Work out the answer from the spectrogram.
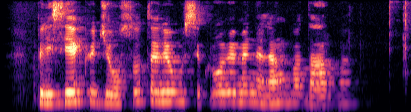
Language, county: Lithuanian, Vilnius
